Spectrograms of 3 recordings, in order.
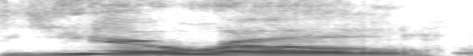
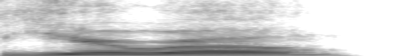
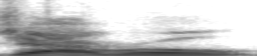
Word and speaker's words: gyro: It's the G is silent. It's euro. I I went to All right. So I said gyro growing up and then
